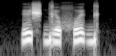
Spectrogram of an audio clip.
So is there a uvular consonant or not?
yes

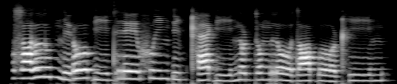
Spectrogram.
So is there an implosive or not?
yes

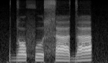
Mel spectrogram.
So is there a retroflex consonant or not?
no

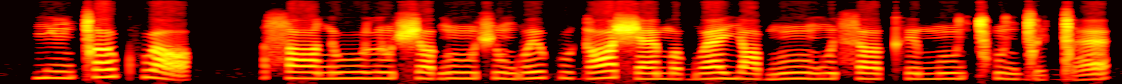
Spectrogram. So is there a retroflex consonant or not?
no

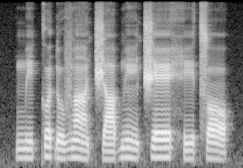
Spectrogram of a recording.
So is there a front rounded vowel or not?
no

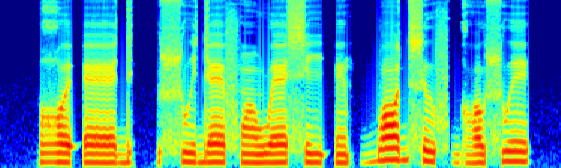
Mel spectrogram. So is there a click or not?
no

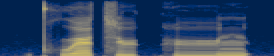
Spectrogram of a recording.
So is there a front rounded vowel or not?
yes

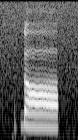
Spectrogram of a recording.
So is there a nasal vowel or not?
no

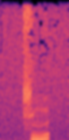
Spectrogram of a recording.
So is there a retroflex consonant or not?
yes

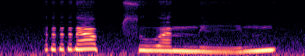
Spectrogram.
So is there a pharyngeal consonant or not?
no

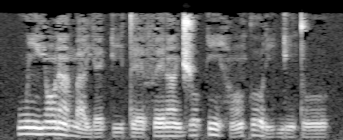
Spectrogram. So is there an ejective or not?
no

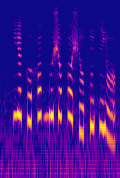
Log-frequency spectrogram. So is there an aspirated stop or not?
no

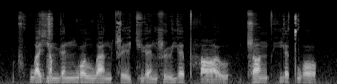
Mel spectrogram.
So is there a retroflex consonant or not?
yes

